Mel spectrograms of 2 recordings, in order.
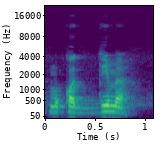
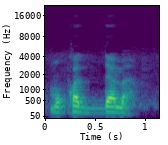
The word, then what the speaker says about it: مقدمة: كلمة مقدمة هكذا تنطق، مقدمة بكسر الدال وتشديدها، ويمكن أن تنطق مقدمة، مقدمة لأنها تقدم للكتاب، ومقدمة لأنها لأنها قدمها المؤلف على الكتاب.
